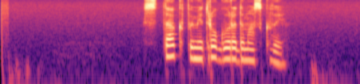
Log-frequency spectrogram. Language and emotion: Russian, neutral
